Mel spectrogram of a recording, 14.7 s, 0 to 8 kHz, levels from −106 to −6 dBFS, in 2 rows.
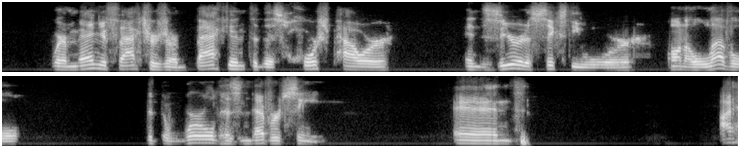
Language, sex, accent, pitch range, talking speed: English, male, American, 120-135 Hz, 95 wpm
